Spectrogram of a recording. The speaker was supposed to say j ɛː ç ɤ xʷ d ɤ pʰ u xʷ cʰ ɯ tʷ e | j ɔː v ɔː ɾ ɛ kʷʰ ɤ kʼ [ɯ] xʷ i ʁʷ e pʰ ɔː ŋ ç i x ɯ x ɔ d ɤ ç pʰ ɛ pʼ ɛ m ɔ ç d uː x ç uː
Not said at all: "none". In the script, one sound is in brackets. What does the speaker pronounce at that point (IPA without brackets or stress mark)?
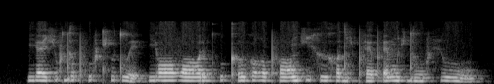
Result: ɤ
